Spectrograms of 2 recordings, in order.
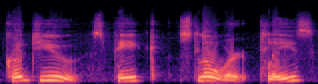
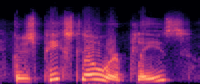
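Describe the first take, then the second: First: Said in the usual way. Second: Quick natural take. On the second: Shown as a demonstration. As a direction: rattle it off like a native speaker. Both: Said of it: "slow then fast take".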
